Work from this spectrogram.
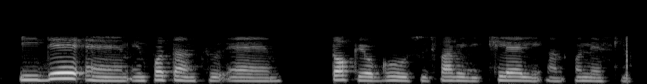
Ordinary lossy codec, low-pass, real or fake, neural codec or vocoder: none; 3.6 kHz; real; none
